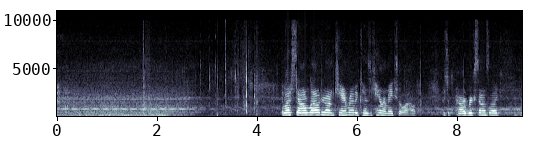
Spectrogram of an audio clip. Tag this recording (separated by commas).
Speech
